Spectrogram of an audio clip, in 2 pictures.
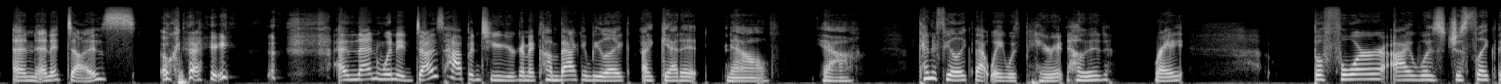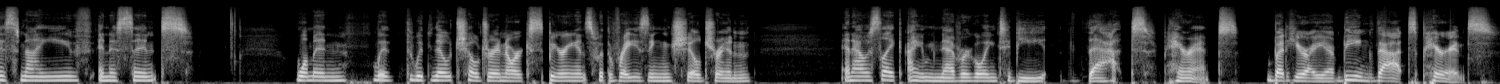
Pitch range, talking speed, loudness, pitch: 165-210 Hz, 145 wpm, -15 LUFS, 185 Hz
